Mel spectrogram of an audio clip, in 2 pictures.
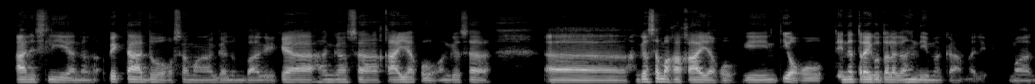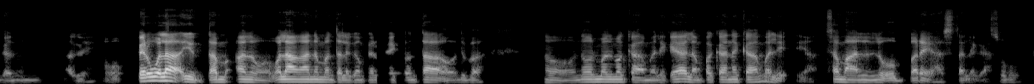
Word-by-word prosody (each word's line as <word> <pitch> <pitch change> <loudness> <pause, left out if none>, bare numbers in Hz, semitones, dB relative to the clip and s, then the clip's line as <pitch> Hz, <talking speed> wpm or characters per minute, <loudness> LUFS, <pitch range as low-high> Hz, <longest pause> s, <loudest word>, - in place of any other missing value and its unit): honestly 115 -1 -1
ano 100 0 -9
apektado 115 -5 0
ako - - -10
sa 110 - -7
mga 100 0 -9
ganong 100 0 -12
bagay 100 0 -6
kaya 105 -1 +1
hanggang 110 +1 -7
sa 105 -2 -3
kaya 110 +1 +2
ko 95 0 -9
hanggang 105 +1 -9
sa, - - -3 0.6
ah, 95 -1 0
hanggang 125 +3 0
sa 140 - +2
makakaya, 110 -3 +3 0.3
eh 105 0 -4 0.2
hindi - - -4
ako 95 -1 -5
tina-try 115 0 +4
ko - - 0
talagang 110 +1 -1
hindi 105 - -4
magkamali 95 0 -13 0.3
mga 90 -1 -8 0.2
ganung 200 +1 -17 0.3
bagay, - - -15 0.2
oo. - - -15 0.2
Pero 165 +4 +10
wala 175 0 +11
yun 120 -4 +1
tam 110 +1 +1
ano 115 -6 -1
wala 120 0 +7
nga - - +6
naman 115 -1 -1
talagang 105 0 -4
perpektong 105 0 -10
tao, 105 -3 0
di 100 - -11
ba, 100 - -8 0.7
oo. 95 -1 -10
Normal 115 +1 -2
magkamali 100 -4 -4
kaya 125 +2 +2
lang 100 - -5
pag - - -7
nagkamali 115 0 -4
yan - - -19
sama 110 -3 0
ng 105 -1 -6
loob 100 -3 -4
parehas - - -4
talaga, - - -13
so 105 +1 -18
105 Hz, 170 wpm, -24 LUFS, 100-115 Hz, 0.7 s, wala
